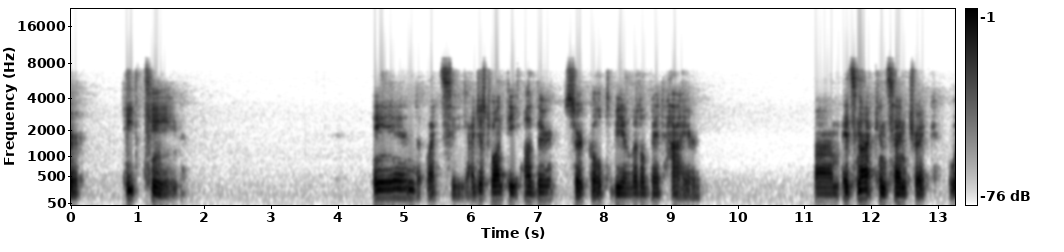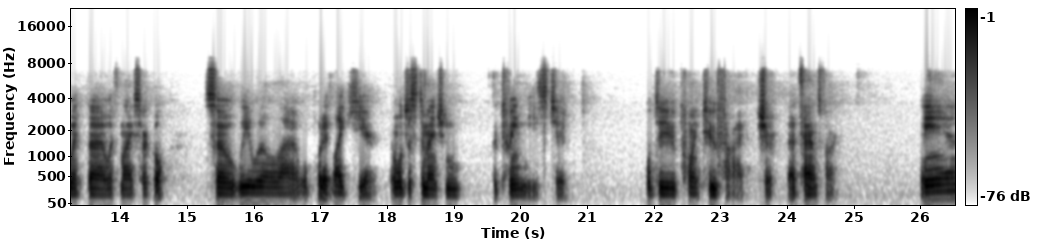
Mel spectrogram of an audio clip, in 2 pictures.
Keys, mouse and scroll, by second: 0.5 typing, 0.8 Return, 2.1 scroll down 1, 2.6 scroll up 1, 4.6-17.1 drag, 17.6-20.6 drag, 17.6 typing, 20.6 typing, 22.1-23.2 typing, 25.0-26.5 drag.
